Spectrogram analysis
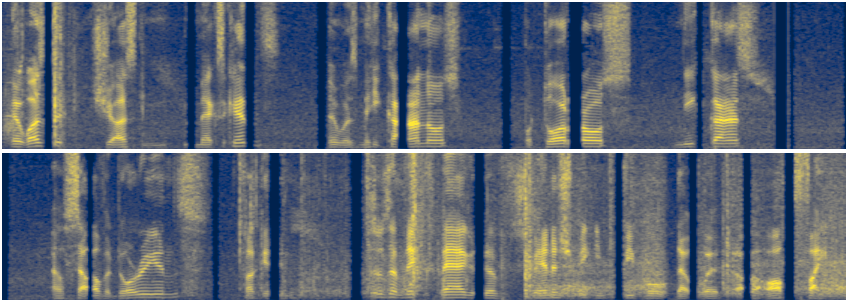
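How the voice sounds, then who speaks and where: A young man, from the suburbs, rambling crudely and profanely while streaming a game. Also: medium pitch. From Chicago suburbs, USA. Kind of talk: casual rambling chat while gaming. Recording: loud background noise. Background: game sounds.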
